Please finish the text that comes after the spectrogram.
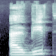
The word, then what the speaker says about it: habite: Le bœuf habite ici. Le bœuf habite ici. We don't pronounce le H. We don't pronounce the H.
